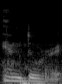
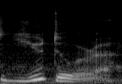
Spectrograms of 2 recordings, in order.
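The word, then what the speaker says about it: Eudora: for a second oh it's not endur it's udora udora chantos chantos I hope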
